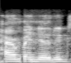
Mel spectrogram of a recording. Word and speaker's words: hermeneutics: very interesting, because I know a little bit about hermeneutics. Is that the right word? Hermeneutics.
